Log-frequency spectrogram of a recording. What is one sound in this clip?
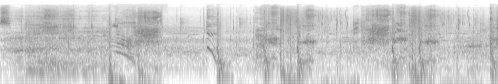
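Zombies moan and groan nearby.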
